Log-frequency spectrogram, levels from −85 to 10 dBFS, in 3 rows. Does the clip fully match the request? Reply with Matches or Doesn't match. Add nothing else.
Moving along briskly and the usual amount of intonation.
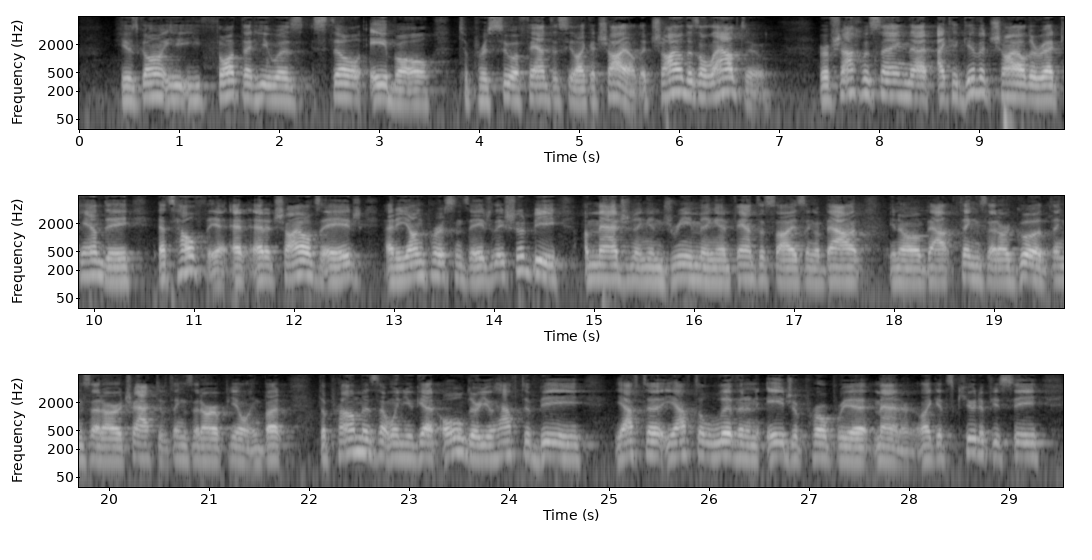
Matches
